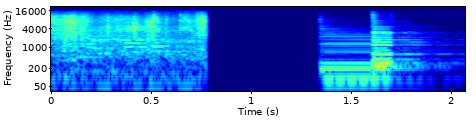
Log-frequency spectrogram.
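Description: Footsteps crunch on a dirt path.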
